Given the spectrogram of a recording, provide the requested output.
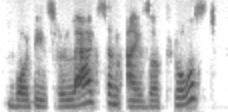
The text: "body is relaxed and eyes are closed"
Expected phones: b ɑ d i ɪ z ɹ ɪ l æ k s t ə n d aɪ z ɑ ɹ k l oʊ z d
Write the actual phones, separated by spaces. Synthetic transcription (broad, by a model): b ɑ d i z ɹ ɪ l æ k s ə n d aɪ z ɑ ɹ k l oʊ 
